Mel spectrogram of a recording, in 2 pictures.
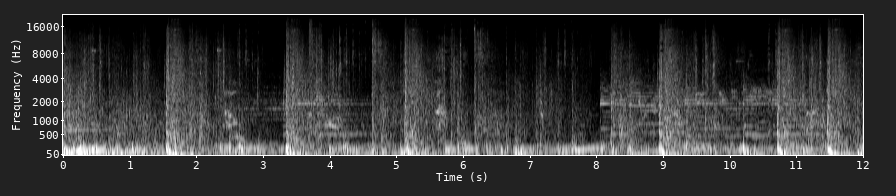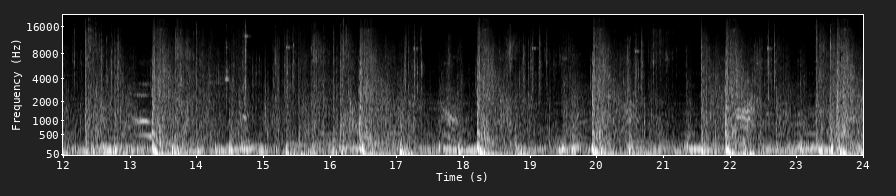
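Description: Gunfire in the Red Dead Online game: repeated shots crack through a busy, dense mix of battle noise, keeping up a steady, loud barrage across the whole stretch.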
